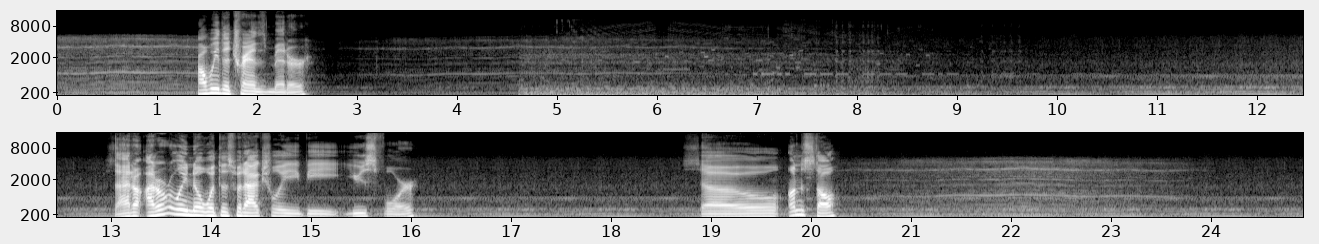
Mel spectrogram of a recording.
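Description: A low electronic hum drones steadily.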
